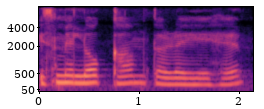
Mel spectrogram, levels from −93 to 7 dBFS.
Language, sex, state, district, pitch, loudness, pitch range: Hindi, female, Arunachal Pradesh, Papum Pare, 205 Hz, -21 LUFS, 185-220 Hz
